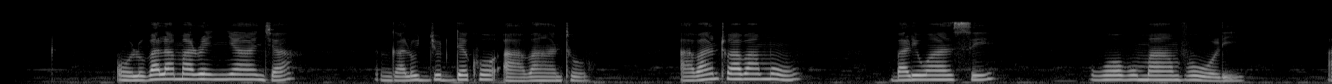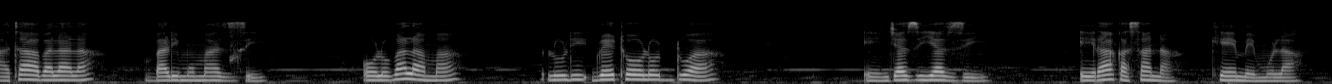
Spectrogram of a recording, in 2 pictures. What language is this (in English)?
Ganda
